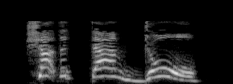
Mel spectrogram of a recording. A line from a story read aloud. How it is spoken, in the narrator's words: A shout from the grey dormitory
